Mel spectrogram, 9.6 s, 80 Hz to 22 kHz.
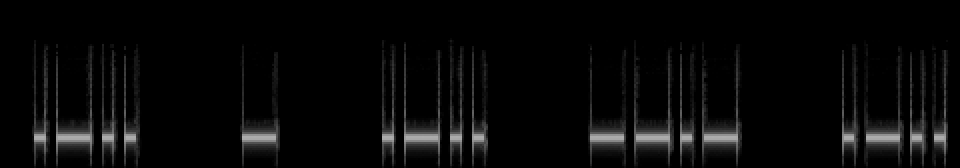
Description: Morse code, heard as a keyed tone, about 10 wpm, spaced as for 6 wpm, 800 Hz. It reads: LTLQL
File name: LEZIONI / 5 LBVC / 5 L ws 10wpm 3636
